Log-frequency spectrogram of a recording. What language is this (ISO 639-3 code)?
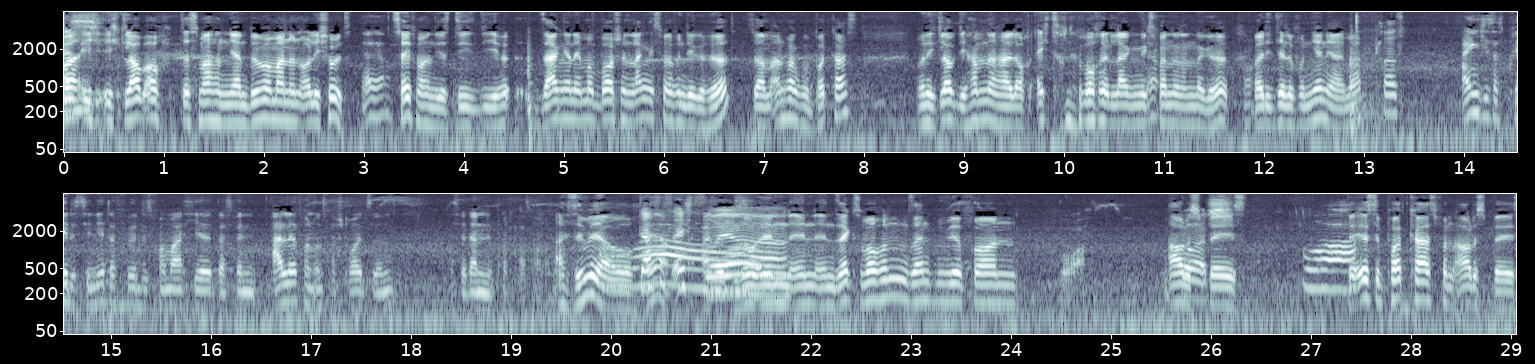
deu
